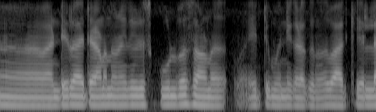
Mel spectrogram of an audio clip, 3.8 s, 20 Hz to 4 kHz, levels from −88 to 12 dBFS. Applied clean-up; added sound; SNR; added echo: none; none; none; none.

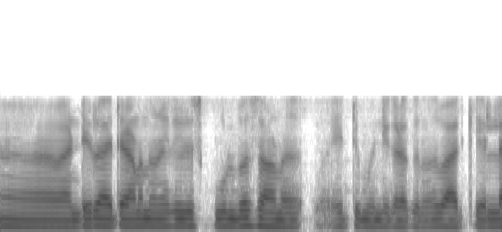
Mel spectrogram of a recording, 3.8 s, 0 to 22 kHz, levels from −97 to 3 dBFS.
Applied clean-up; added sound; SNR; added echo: neural separator model SepFormer DNS4.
